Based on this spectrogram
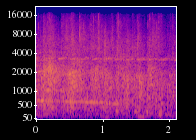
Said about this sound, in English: Let's give our multimedia people a round of applause and our sound guys. These guys are awesome. Thank you.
